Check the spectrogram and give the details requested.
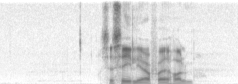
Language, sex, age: Swedish, male, 49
